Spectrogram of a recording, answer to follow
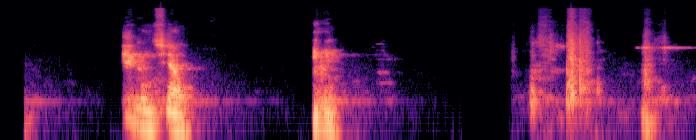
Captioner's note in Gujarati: ગળું સાફ કરે છે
